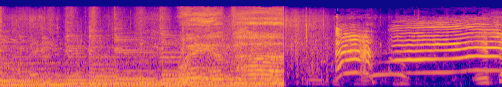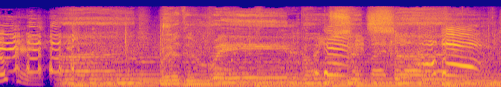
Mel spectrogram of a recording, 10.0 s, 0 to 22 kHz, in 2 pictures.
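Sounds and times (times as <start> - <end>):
music: 0.0 - 2.9, 5.6 - 10.0.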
